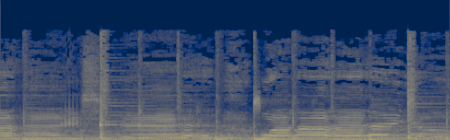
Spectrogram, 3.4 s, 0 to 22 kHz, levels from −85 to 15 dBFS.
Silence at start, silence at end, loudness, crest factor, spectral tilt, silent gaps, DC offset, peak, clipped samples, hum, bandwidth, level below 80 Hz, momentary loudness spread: 0 s; 0 s; -19 LUFS; 16 dB; -4 dB/octave; none; under 0.1%; -4 dBFS; under 0.1%; none; 18 kHz; -40 dBFS; 4 LU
